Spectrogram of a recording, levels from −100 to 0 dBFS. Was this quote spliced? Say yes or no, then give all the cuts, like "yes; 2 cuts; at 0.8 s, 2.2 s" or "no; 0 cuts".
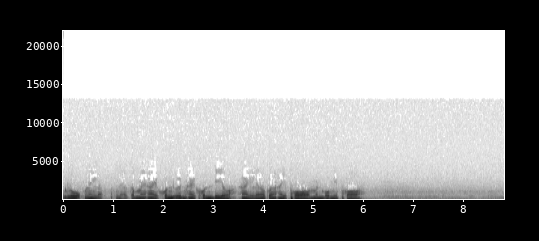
yes; 2 cuts; at 1.0 s, 3.5 s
